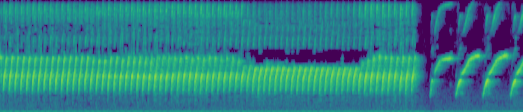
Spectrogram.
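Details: Canary song used as a lure for young canaries learning to sing: a long, fast, even trill of rapid notes high in pitch for about four seconds, then a few quick upward-sweeping whistled notes.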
